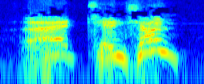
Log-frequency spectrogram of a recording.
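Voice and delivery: high, loud drill command; fearsome trainer's bark. Acted. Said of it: "barked in his fearsome monkey trainer's voice".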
